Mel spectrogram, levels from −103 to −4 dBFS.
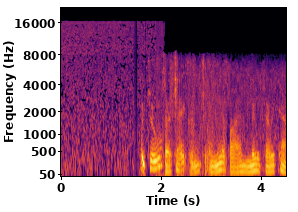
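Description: Throughout the clip the voice sits over a background that drops and breaks up, flecked with twinkling specks. That is overdone noise removal: a suppressor set too hard drove individual frequency bands down whenever they resembled its noise estimate, and quieter parts of the speech went with them.

From 1.45 to 1.55 s a sound hangs on too long, held with a slight buzz or dip before speech resumes where it left off. This short stall from a late packet came from a jitter buffer running dry: the receiver stretched the last sound across about 75 ms until the packet arrived, losing nothing but adding 75 ms of delay.

Two brief smears follow, at 1.61 to 1.64 s and 1.68 to 1.82 s, where the sound wobbles. Each is short concealed packet loss: about 20 ms never arrived, and the receiver covered the gap by extending the preceding sound before blending back. The second also stretched the timing slightly.

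From 1.93 s to the end the speech turns rough and muffled, losing its upper detail, with the coarsest stretch lasting about 1.4 s. This is a call bitrate drop, with the encoder cut from 48 to 8 kbps, which narrowed the audio bandwidth from 20 kHz to 8 kHz.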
